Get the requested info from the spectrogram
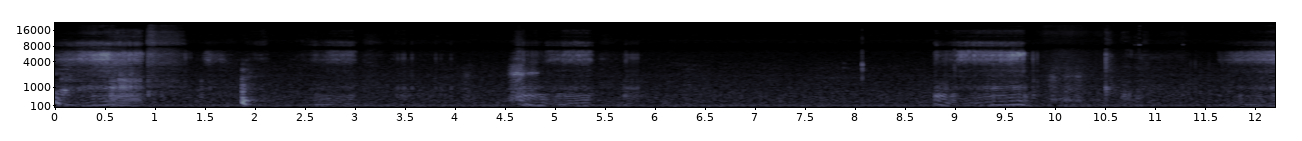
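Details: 11-week-old English Bulldog pup asleep with eyes open, with loud, wet, snorting snores about fifteen a minute and hissy airflow between them; snoring.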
